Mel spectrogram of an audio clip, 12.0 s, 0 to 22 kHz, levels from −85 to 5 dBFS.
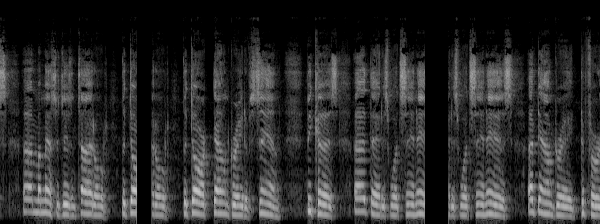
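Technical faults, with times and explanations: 2.73–3.96 s and 8.49–9.89 s, stream reconnect: The connection drops and the player goes silent, for about 0.3 s the first time and 0.47 s the second. It then reconnects and starts a new decoder partway through the stream. Each time the sound picks up earlier than where it stopped, by 0.93 s and then 0.92 s. That backward jump suggests the server resent a burst of buffered audio, so a short stretch is heard twice.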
